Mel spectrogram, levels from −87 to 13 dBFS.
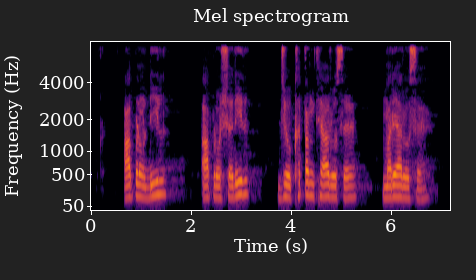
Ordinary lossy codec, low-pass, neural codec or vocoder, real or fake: MP3, 48 kbps; 7.2 kHz; none; real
